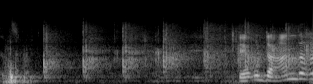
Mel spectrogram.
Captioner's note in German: Beifall AfD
